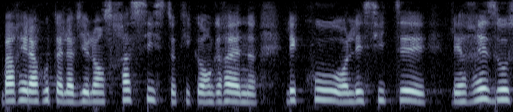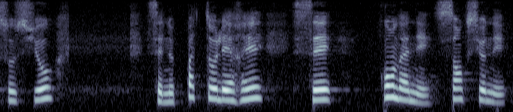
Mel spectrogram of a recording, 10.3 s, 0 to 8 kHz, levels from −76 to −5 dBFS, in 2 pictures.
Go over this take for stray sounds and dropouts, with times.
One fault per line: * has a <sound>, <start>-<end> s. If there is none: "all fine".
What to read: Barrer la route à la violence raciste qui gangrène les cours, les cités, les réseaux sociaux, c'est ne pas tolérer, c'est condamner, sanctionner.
all fine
